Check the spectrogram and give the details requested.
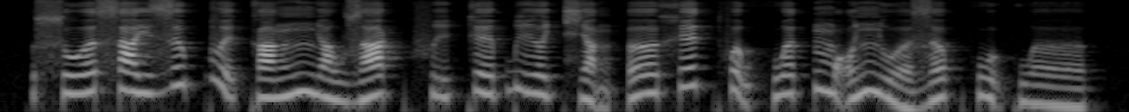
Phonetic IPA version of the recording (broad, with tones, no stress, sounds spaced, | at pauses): s u˨˦ ə̯ s a˧ j z ɨ˦˥ p̚ v ḛ˧˨ k a˨˦ ŋ ɲ a̤˨˩ w z a˦˥ k̚ f ḭ˧˥ k e˨˦ ɓ i˧ ə̯ t͡ɕ a̰˧˨ ŋ ʔ əː˧ x e˦˥ t̚ f ə̰˧˨ w h w ə˦˥ t̚ m ɔ̰˧˥ ɲ u˧˩ ə̯ z əː˦˥ p̚ h w ṵ˧˨ k w ə̤ː˨˩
